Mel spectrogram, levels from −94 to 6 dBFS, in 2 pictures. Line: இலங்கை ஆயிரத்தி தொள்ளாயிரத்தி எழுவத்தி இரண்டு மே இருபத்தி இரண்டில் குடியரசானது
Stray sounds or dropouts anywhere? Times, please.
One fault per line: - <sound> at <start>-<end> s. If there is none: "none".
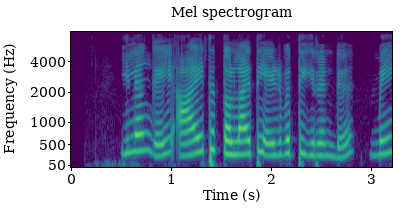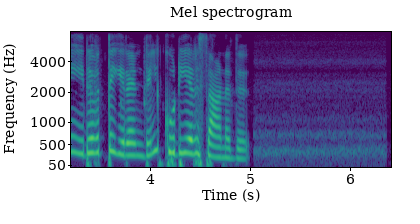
none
